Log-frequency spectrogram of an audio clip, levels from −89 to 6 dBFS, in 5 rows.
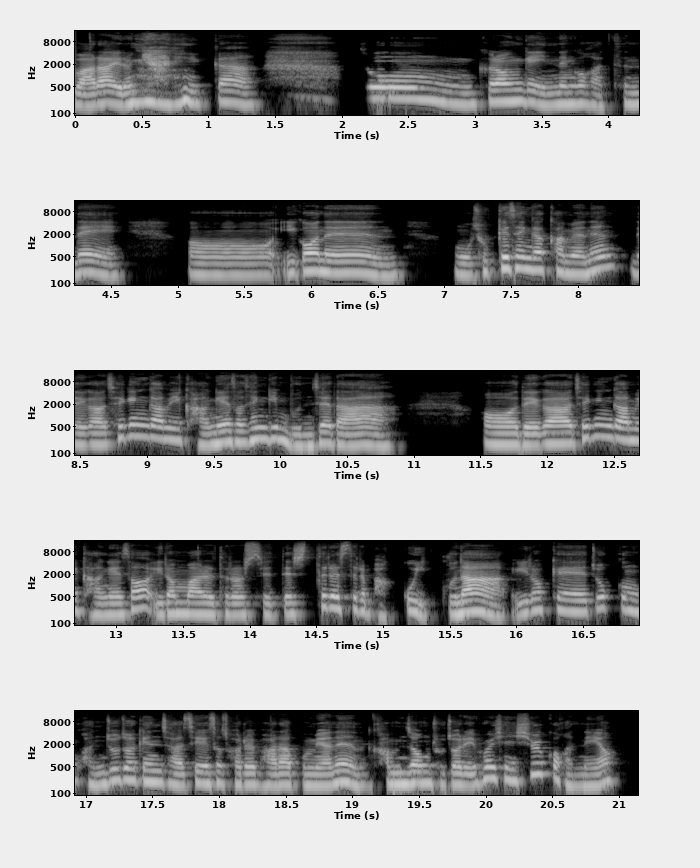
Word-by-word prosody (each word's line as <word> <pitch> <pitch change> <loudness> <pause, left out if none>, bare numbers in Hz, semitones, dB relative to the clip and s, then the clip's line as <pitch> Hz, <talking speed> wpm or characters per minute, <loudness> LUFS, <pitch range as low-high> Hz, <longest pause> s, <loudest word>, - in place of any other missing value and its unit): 마라." 170 +3 +3
이런 175 +3 +2
게 200 0 +3
아니니까 185 -1 -1 0.8
좀 235 -8 +1
그런 205 +2 +3
게 200 -2 -2
있는 175 +1 -1
것 180 0 -1
같은데 170 +1 -2 0.5
어 165 -1 -3
이거는 190 -4 +2 0.4
뭐 165 -2 -3
좋게 200 +8 +2
생각하면은 225 0 +1
'내가 170 -1 0
책임감이 260 0 0
강해서 190 +3 +1
생긴 240 +1 0
문제다. 160 -2 0 0.6
어 170 -1 +2
내가 180 +2 +3
책임감이 255 -2 +1
강해서 170 +10 0
이런 180 +1 0
말을 175 -1 +2
들었을 170 -1 -4
때 170 +1 -2
스트레스를 240 +5 -1
받고 155 +5 -6
있구나.' 175 +1 +4
이렇게 210 +2 -1
쪼끔 235 -2 -3
관조적인 205 +4 -1
자세에서 180 +2 -1
저를 170 -2 -2
바라보면은 160 +2 +1
감정 175 +2 +2
조절이 170 -2 -1
훨씬 240 +3 0
쉬울 320 +10 -1
것 - - -2
같네요. 160 +6 -3
180 Hz, 300 characters per minute, -23 LUFS, 165-210 Hz, 0.8 s, 있구나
